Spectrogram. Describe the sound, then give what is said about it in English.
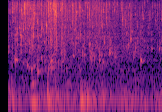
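Water streams and trickles steadily for a couple of seconds, a continuous splashing dribble of water running off a person being raised from baptismal immersion, with no voices. “See, here is water.”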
